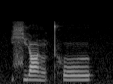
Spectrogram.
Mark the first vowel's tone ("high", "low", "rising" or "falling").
falling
